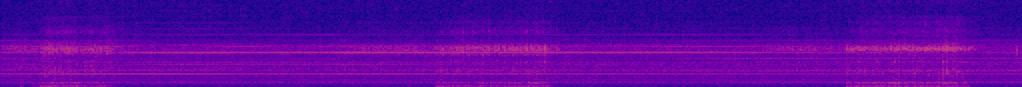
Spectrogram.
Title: Shut up snoring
